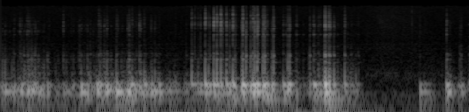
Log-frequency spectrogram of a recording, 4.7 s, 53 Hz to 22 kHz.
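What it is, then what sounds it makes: Metal microphone grille scratched. Fingertips and short nails scratch and rub the top of the hollow metal mesh grille of a silver Blue Yeti-style condenser microphone, with the fingers at times spread over it. It makes a steady low, rumbly friction noise centered around 150 Hz, with denser, brighter scratching bursts in the middle. The sound then fades down before a few short rubs at the end.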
